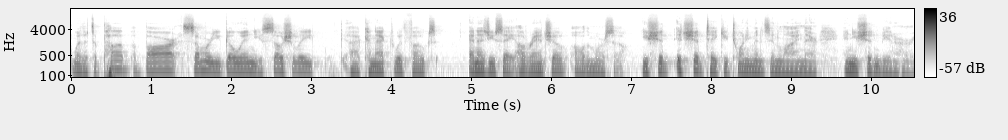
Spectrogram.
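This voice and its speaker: A man with an American accent speaks at a fairly quick pace, somewhat breathy, with a medium pitch and ordinary pitch variation, on a very clean recording with a silent background. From Santa Ynez Valley, California. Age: 60s. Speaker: winery and brewery co-founder. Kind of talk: casual interview chat.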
